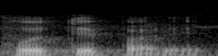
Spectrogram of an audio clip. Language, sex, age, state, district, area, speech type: Bengali, male, 30-45, West Bengal, Birbhum, urban, spontaneous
